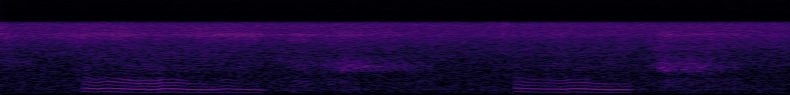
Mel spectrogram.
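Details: Sleeping cat snoring very loudly: two loud, drawn-out voiced snores, each followed by a soft breathy exhale.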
